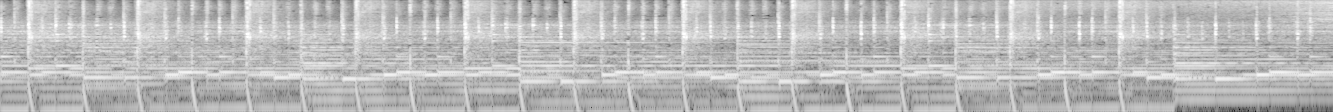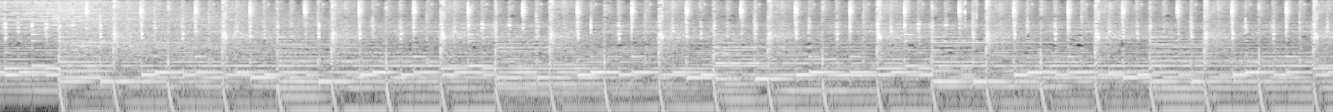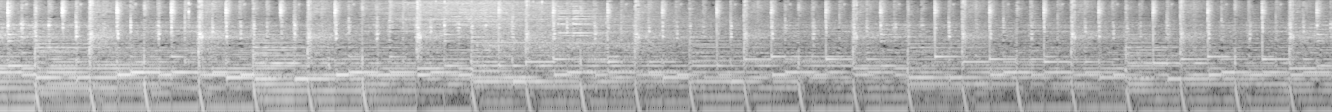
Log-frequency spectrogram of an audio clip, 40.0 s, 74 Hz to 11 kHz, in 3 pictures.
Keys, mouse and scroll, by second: 10.8 middle click, 13.6 middle click, 18.0 middle click, 18.7-19.0 scroll down 2, 23.1 click.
